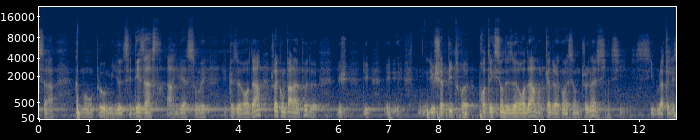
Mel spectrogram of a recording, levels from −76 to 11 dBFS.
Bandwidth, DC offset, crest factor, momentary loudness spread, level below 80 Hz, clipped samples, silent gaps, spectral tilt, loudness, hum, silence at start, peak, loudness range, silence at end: 14.5 kHz; under 0.1%; 18 dB; 15 LU; -46 dBFS; under 0.1%; none; -6 dB/octave; -20 LUFS; none; 0 s; -2 dBFS; 5 LU; 0 s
